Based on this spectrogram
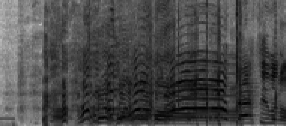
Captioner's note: everyone laughing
